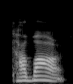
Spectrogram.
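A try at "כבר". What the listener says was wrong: 你 跟 王 一 鸣 的 问 题 是 类 似 的 ， 就 是 读 成 了 卡 巴 尔 ， 卡 巴 尔 。 那 你 开 始 不 会 读 的 时 候 就 读 成 ▁kvar ▁啊 ， 然 后 慢 慢 的 来 ， 一 点 点 把 这 前 面 的 音 把 它 省 掉 。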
